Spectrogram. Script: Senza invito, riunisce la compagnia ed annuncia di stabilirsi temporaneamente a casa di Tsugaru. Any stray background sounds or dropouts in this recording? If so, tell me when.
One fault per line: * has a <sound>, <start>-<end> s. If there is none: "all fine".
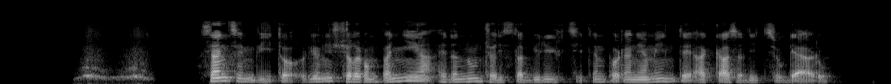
* has a whoosh, 0.7-1.6 s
